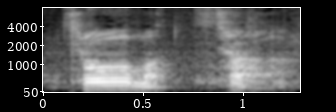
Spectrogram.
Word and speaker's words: 且莫車: 읽을 때 여기 또 저라고 읽어요. 읽을 때는 저라고.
